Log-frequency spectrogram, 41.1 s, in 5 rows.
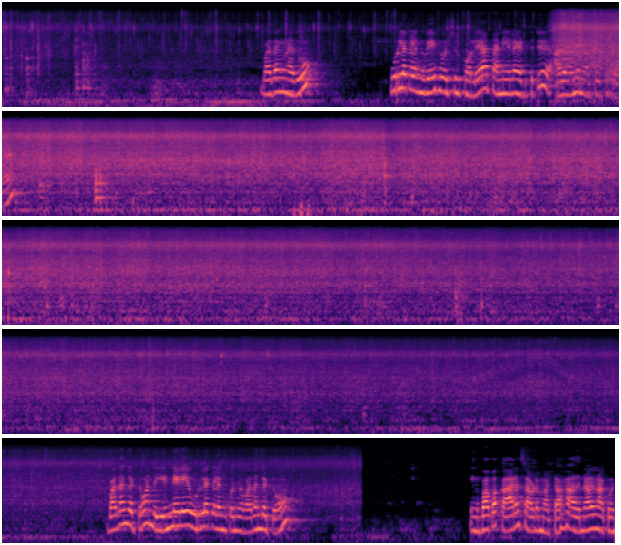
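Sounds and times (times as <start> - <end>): potatoes sizzling in hot oil: 0.0 - 37.8.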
